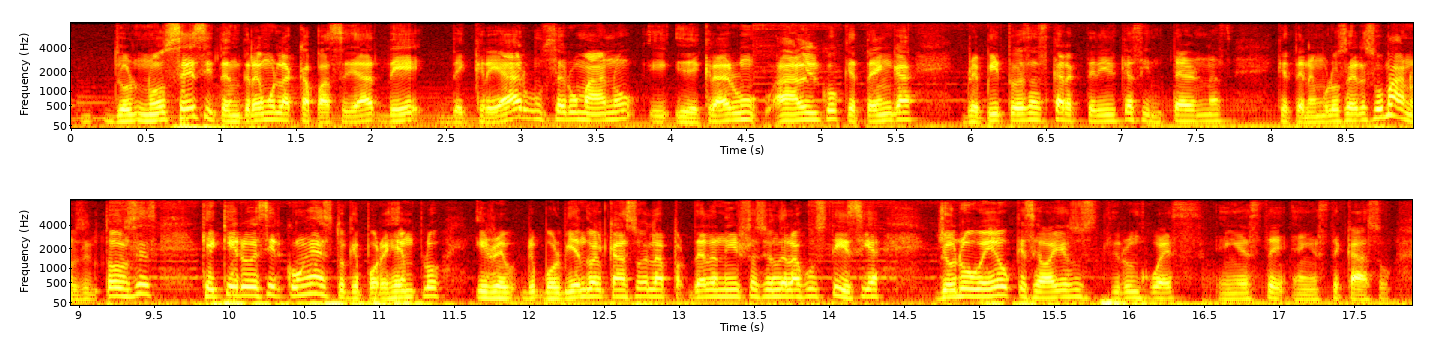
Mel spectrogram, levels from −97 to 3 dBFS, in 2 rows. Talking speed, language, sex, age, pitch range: 225 wpm, Spanish, male, 40-59, 125-165 Hz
